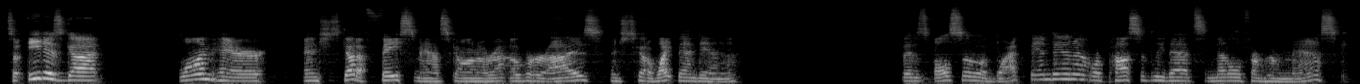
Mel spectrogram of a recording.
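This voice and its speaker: A man's voice: fairly high pitch, lively intonation, a little slow, a bit bright, poor audio. A man giving a casual, blunt, sweary play-by-play description of what is on screen in a video game. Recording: game music behind the voice. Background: video game music.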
